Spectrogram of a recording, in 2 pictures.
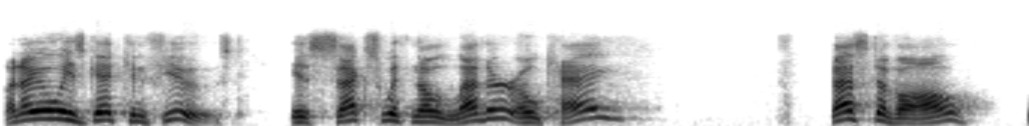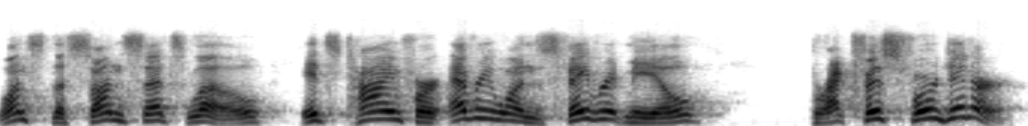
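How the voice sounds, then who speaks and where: Man playing a high, swooping, self-important complaining holiday. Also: sing-song, slow, muffled recording, full character voice. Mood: mock-pompous complaining. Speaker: rabbi. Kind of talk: scripted comic monologue, amateur readers' theater.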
